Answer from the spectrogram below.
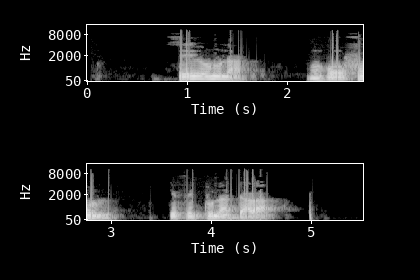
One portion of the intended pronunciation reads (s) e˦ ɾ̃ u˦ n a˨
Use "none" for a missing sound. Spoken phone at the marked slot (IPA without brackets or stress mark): s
